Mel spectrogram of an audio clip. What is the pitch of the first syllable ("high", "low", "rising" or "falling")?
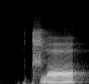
low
